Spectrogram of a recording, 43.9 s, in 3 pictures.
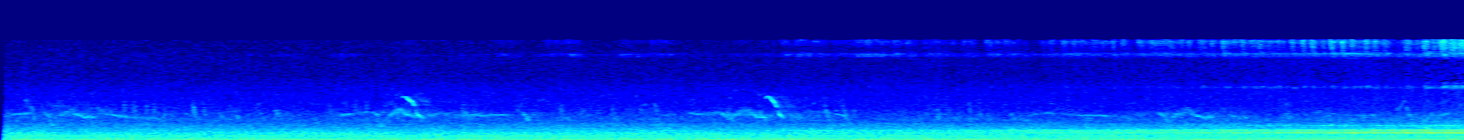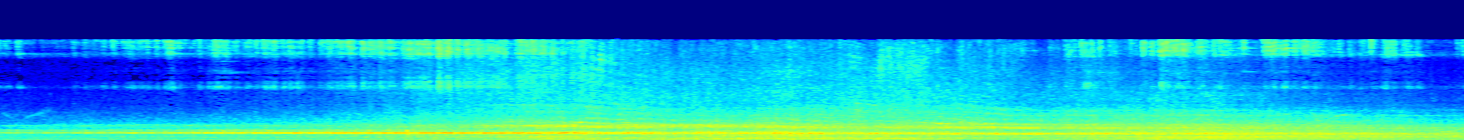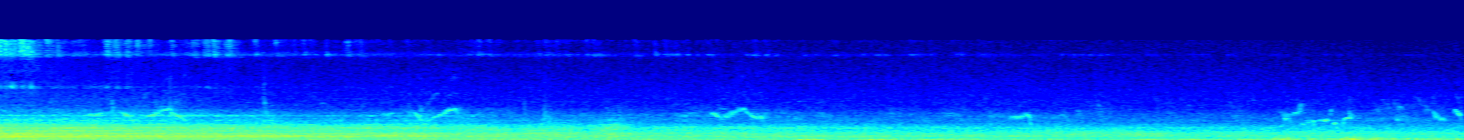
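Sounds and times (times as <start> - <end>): electric train running noise: 8.8 - 37.9
steady high-pitched tone: 10.4 - 34.2.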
